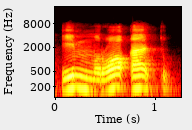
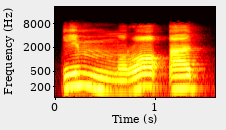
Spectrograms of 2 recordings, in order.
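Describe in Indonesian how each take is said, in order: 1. Vokal pendek yang lemah mengikuti huruf t di akhir. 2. Huruf t di akhir dilepas dengan bibir membulat. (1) "Raum tetap dibaca harokatnya" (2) "dengan cara ismam ... keluar dengan cara monyong bibirnya"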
